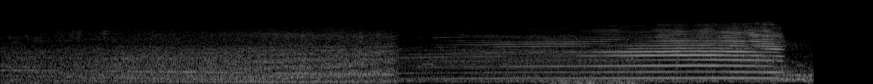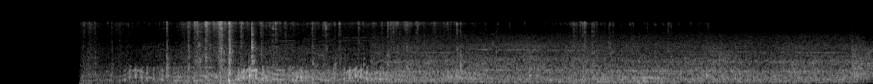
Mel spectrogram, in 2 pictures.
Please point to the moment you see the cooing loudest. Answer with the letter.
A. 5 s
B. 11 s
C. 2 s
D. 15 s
B.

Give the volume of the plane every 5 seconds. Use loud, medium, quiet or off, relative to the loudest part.
medium, loud, loud, loud.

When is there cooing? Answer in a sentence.
The cooing can be heard from 9.5 to 15.9 s.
